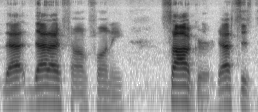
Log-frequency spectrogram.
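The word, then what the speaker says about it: Saagar: This totally butchered his name too and it's like that that I found funny. Sager.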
